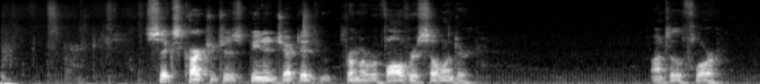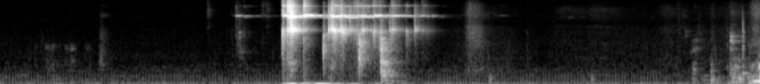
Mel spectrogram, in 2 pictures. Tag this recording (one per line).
fall
spent
six
bullets
clink
shells
cartridges
casings
gun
